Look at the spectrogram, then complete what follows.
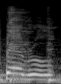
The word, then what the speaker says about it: Baierl: Oh, now that's how you spell barrel.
